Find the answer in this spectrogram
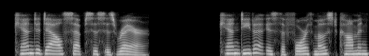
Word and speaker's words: Candida: candidiasis in American English Candida is also pronounced differently in American English the stress is on the eye whereas in British English the stress is on the first syllable the genus Candida and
